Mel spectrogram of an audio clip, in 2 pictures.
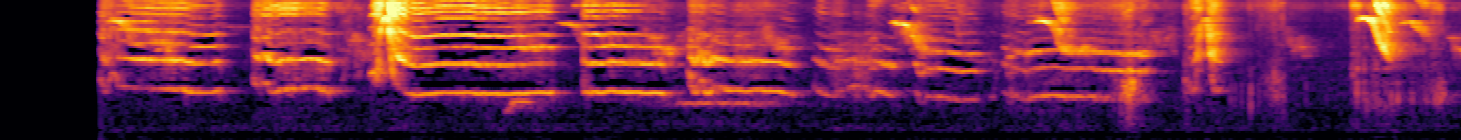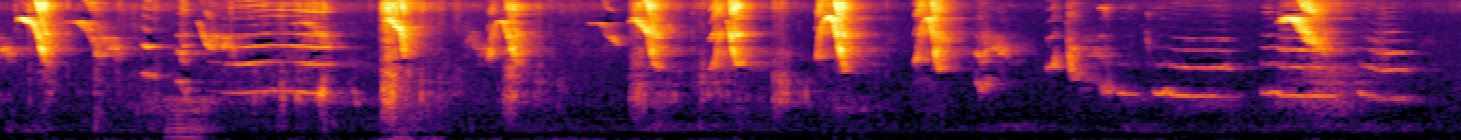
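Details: Otter singing at Riesa: high squeaky whistles and chirps with rich harmonic stacks, some long wavering wails early, then shorter bursts repeated roughly every half second to second.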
